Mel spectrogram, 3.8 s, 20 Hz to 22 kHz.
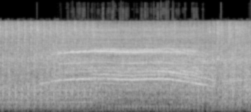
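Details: Briggs & Stratton 17.5 OHV single-cylinder lawnmower engine, muffler fitted, bottle-fed fuel, on a substitute carburetor; pounds hard, revs swelling then sagging instead of holding steady; carburetor judged junk, other carburetor to be refitted.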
